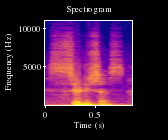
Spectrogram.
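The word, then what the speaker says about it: seditious: इसको पढ़ेंगे किस तरीके से, इसको प्रोनाउंस कैसे करेंगे? सेडिशस।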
